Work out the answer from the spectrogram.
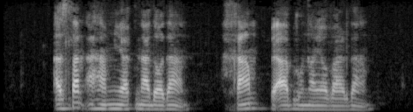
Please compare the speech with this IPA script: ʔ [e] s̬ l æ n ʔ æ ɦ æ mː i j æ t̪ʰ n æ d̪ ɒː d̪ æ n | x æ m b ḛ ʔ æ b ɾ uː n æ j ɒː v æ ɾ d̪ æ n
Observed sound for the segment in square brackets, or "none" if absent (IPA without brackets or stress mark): æ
